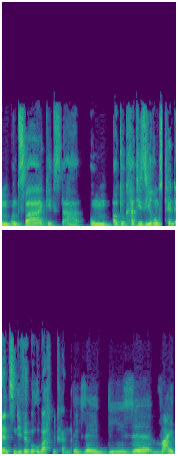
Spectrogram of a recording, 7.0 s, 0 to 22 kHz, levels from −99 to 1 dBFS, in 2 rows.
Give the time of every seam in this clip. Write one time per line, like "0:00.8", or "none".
0:04.9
